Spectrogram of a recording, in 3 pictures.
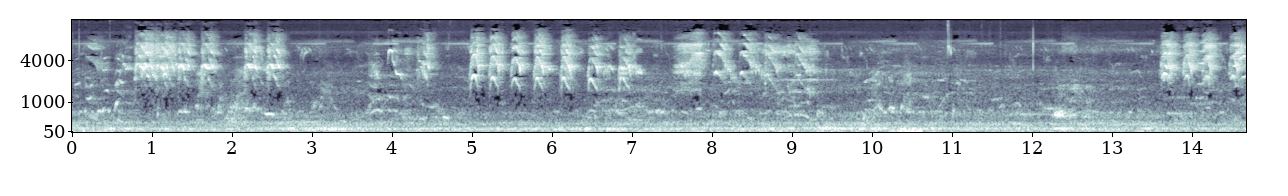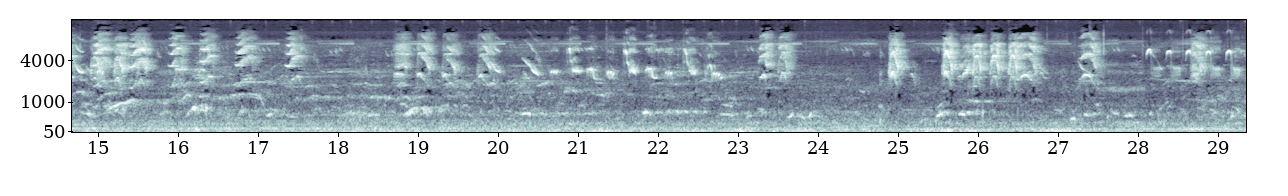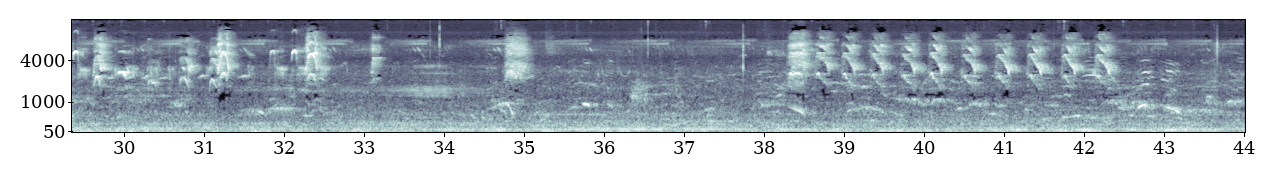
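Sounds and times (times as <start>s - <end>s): birds chirping: 0.0s - 44.0s.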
